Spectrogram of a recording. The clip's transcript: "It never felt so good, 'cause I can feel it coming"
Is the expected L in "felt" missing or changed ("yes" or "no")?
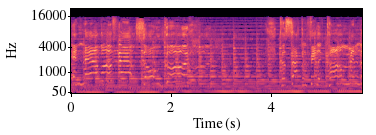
yes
